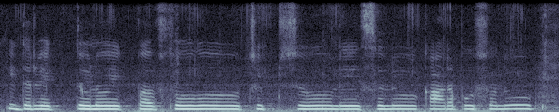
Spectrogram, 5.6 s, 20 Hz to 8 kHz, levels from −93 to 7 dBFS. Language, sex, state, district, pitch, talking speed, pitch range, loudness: Telugu, female, Andhra Pradesh, Guntur, 245 Hz, 95 wpm, 235-250 Hz, -14 LUFS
